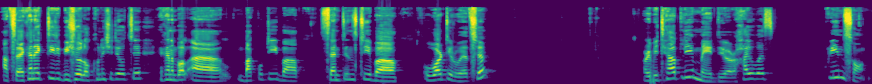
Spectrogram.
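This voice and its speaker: A man's voice: high voice, brisk, fairly bright tone. A man teaching a spoken English class, asking a student to repeat words and correcting how they are said. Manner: coaching pronunciation, asks and repeats words.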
